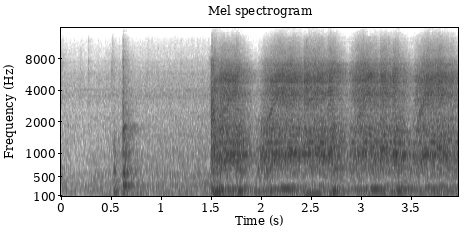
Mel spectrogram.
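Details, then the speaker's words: Project car "Brutus", sitting in a garage about 11 years: a click, then steady starter churn with an uneven rhythm that never catches; cranks but no start, suspected distributor phasing issue because the intake manifold blocks full distributor rotation, unconfirmed. "Almost like we got something not hooked up or something, you know? There might be a phasing issue of the distributor because with this intake manifold, I can't turn the distributor all the way over"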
